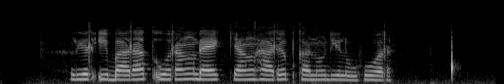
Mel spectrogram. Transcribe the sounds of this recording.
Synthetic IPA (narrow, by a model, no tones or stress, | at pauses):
liribaɾat̪uɾaŋdaɛkjaŋɦaɾup̚kanudiluhʊr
